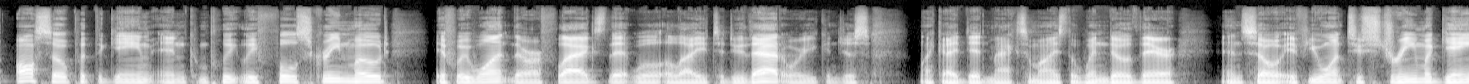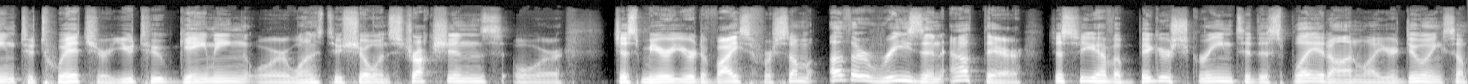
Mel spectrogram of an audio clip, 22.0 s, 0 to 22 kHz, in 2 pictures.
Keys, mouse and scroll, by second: 3.9 click, 5.4 click.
